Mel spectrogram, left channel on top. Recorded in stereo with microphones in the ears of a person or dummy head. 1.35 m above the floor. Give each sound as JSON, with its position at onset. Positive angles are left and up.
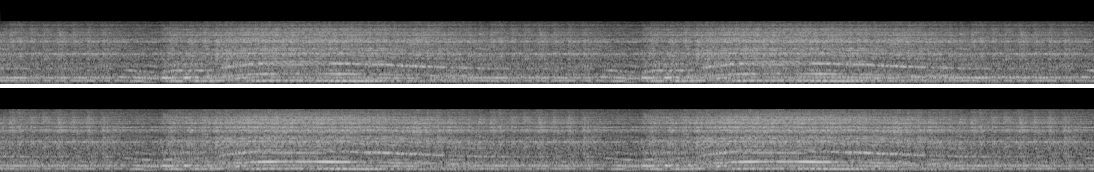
{"t": 0.0, "sound": "an engine running", "side_deg": -50, "distance_m": 2.5}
